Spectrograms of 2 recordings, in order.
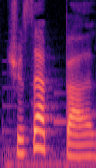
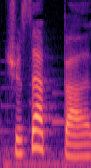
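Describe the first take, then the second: First: The name is said with an exaggerated Italian accent. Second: The name is said with an exaggerated Italian accent.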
